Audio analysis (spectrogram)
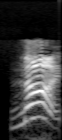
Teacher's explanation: Na is an alveolar nasal. · You have the tip of the tongue touching the alveolar ridge. Nasal cavity is open.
